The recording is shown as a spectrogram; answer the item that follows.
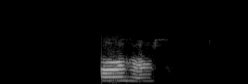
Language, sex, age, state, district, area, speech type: Santali, male, 18-30, Jharkhand, Seraikela Kharsawan, rural, conversation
